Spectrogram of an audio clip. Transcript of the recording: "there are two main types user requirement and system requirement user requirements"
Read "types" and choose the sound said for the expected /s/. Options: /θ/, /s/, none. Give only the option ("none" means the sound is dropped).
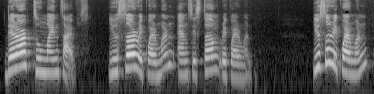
/s/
